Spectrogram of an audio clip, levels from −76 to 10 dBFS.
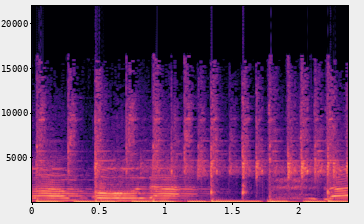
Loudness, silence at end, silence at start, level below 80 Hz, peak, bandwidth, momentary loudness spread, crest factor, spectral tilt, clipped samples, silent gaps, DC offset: -10 LUFS; 0 s; 0 s; -12 dBFS; 0 dBFS; 17 kHz; 2 LU; 8 dB; -4 dB/octave; 0.2%; none; under 0.1%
